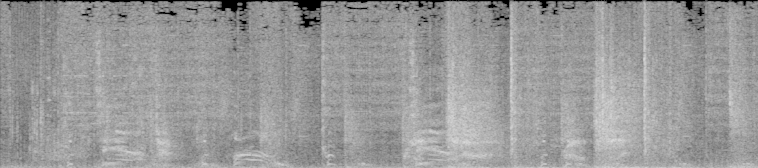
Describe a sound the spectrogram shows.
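Heavy punches and kicks land with sharp smacks.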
